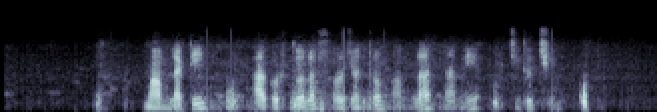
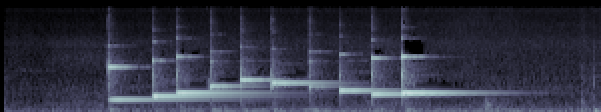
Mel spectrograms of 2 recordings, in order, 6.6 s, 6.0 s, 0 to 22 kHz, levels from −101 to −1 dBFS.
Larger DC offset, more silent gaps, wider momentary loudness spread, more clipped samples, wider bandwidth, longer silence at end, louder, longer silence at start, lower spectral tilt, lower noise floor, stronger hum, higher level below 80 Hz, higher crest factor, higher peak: neither; neither; about the same, 13 LU vs 13 LU; neither; second, 7.8 kHz vs 16 kHz; first, 0.7 s vs 0.05 s; first, -26 LUFS vs -29 LUFS; about the same, 0.95 s vs 1.05 s; first, -6.5 dB/octave vs -3 dB/octave; first, -73 dBFS vs -65 dBFS; neither; about the same, -64 dBFS vs -60 dBFS; first, 26 dB vs 20 dB; first, -2 dBFS vs -12 dBFS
